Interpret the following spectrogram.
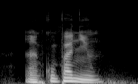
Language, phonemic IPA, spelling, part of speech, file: French, /kɔ̃.pa.ɲɔ̃/, compagnon, noun, Fr-compagnon.ogg
- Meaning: 1. lifelong partner, significant other 2. companion 3. friend, buddy, pal 4. journeyman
